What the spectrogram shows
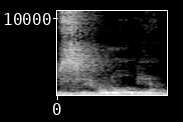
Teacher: So when a word like psychologia has 1 syllable, psi, ho is the 2nd syllable, lo is the 3rd syllable, gi is the 4th syllable, ya is the 5th syllable. 5 syllables from psychologia, and syllable number 3 is accented.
